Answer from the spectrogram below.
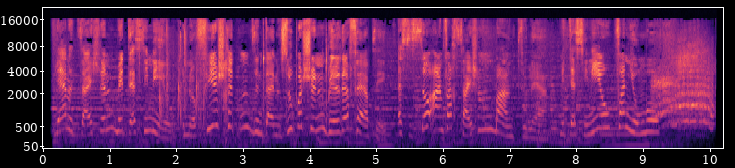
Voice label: TV Sport German; Dessineo von Jumbo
